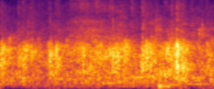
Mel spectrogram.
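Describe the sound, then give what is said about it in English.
Audience applause: a faint, even patter of many hands clapping, continuous across the short stretch without clear peaks or a pause. “Everyone give a round of applause.”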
